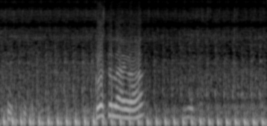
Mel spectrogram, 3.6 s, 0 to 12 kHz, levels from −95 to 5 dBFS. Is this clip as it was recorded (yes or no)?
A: yes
